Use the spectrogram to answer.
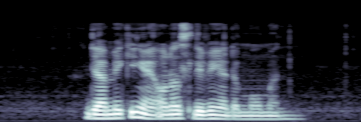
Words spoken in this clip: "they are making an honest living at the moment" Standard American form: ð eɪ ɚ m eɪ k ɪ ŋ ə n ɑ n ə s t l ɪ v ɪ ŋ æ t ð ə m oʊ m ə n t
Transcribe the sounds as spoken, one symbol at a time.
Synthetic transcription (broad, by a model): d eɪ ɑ m eɪ k ɪ ŋ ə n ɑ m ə s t l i v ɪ ŋ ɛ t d ə m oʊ m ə n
